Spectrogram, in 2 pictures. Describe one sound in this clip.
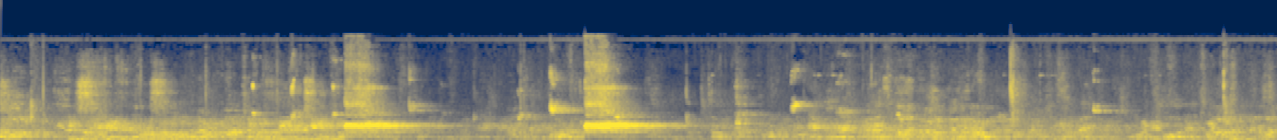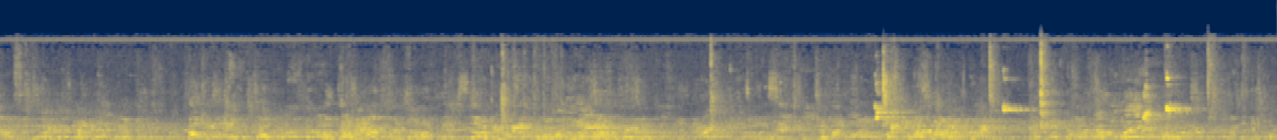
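Voices chatter throughout a large echoing gym.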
